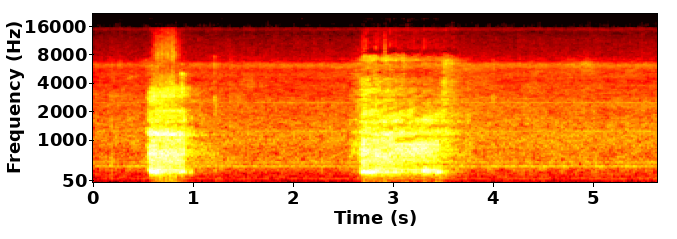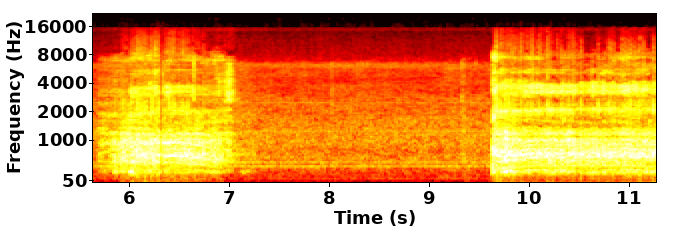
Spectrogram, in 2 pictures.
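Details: Kangaroo uttering four rough, grating bursts at irregular intervals, the last one longer and more strained, over a steady low electrical hum.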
